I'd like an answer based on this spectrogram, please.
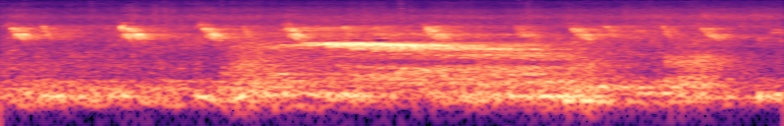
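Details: Quarter Horse named Cisco from Larson Quarter Horses, giving a drawn-out, slightly wavering whinny in the middle of the clip, set against a run of short, regular, higher-pitched sounds and a low steady background rumble.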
